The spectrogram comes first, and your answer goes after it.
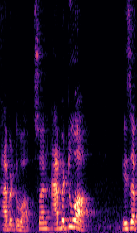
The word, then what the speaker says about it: abattoir: So such a place is called an abattoir. Abattoir. It's called an abattoir. It's written as abattoir, but it's pronounced abattoir.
